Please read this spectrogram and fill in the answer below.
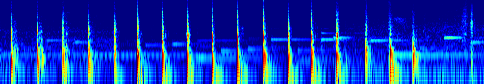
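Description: Steady hammering: sharp knocks of a hand tool striking, about three a second, stopping about a second before the end. Background music with held notes plays underneath.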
